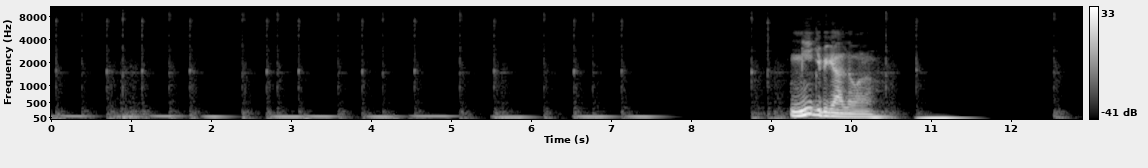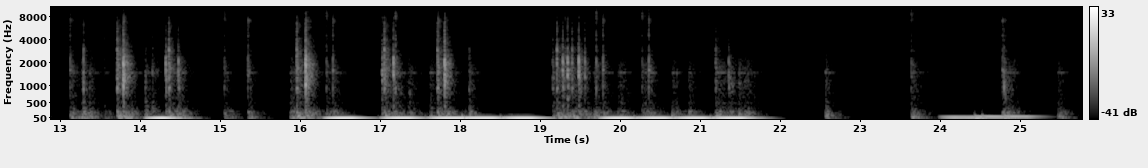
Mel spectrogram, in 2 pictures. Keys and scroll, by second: 13.4 space, 15.7 space, 18.9 space, 20.9 space.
